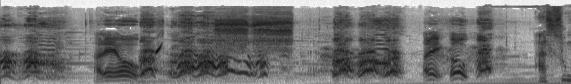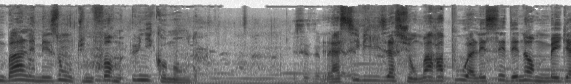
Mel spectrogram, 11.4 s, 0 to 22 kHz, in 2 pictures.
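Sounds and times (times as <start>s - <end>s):
dog excitedly yipping, barking and whining: 0.0s - 0.8s, 1.4s - 5.0s
speech: 1.0s - 2.6s, 3.6s - 7.8s, 8.7s - 11.4s.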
